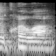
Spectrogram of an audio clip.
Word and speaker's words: Aquilla: Actually, Aquilla da Hun, it is Aquilla, I know how to say it now.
